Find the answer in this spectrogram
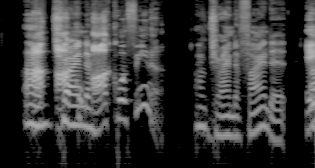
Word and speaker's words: Awkwafina: And it's spelled like the New York accent way. It's like Aquafina. Yeah, exactly. Aquafina. It's almost like she saw a water bottle, asked somebody how to pronounce it, and then said it in her own accent, and that's how it came to be.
